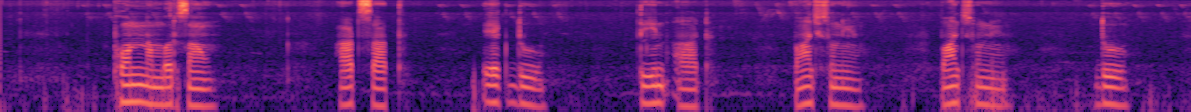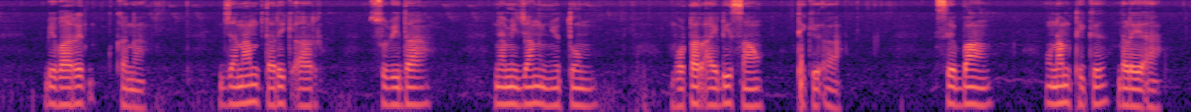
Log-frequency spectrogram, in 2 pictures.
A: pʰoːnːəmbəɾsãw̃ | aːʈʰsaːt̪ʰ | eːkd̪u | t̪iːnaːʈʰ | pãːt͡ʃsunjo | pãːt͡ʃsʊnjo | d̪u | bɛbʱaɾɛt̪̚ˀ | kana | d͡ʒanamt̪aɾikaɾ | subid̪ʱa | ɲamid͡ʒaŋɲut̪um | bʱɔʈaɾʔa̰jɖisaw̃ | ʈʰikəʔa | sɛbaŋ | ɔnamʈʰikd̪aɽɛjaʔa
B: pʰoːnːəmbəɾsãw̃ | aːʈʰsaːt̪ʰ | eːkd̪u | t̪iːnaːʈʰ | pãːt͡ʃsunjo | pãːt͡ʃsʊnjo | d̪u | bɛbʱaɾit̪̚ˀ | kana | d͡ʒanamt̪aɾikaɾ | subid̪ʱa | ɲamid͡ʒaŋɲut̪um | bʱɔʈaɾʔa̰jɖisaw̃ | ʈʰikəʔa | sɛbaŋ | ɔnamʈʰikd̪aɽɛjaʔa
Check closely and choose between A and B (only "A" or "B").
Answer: A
